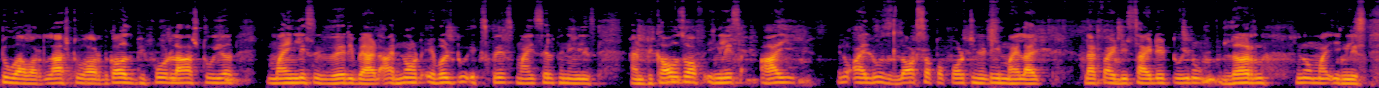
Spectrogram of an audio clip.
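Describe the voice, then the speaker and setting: In a very clean recording with a silent background, a man talks at a fairly quick pace in a fairly high pitch with a monotone, flat intonation. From India, village. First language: Hindi or regional Indian language. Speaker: English learner vlogger. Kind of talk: tutorial. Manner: halting, many fillers.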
